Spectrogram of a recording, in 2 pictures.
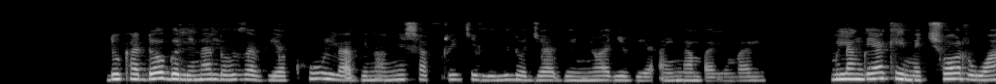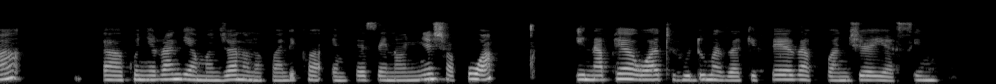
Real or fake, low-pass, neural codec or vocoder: fake; 7.2 kHz; vocoder, 24 kHz, 100 mel bands, Vocos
